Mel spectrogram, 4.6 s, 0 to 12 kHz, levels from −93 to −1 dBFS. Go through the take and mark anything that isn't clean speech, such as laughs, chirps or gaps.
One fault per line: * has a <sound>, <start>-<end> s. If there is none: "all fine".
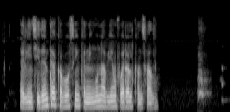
* has a bark, 4.0-4.3 s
